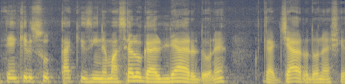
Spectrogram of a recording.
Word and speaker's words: Gallardo: Vamos começar falando, por exemplo, sobre, né, o Marcelo Gallardo, né, que é o treinador do River Plate.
